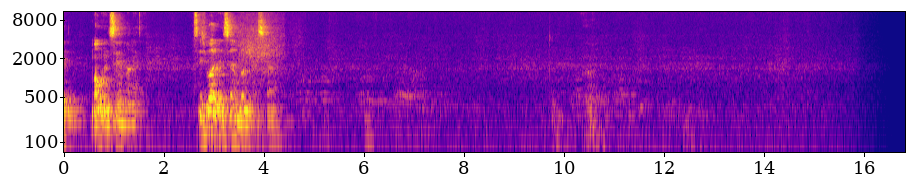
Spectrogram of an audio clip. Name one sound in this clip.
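A man speaks quietly and calmly nearby.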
